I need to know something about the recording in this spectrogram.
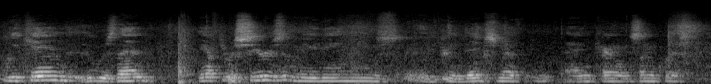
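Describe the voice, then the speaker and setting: A man's voice: fairly high pitch, level tone, measured pace. A man speaking as a resident putting his case in a public meeting. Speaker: resident property owner. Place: indoor public meeting room. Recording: very echoey room, distant mic, faint noise.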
